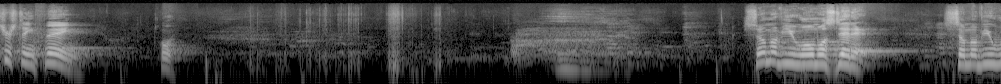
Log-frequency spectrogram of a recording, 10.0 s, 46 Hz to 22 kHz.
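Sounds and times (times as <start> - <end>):
speech: 0.0 - 0.9, 1.6 - 1.9, 7.5 - 8.8, 9.4 - 10.0
person yawning: 5.1 - 6.1.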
